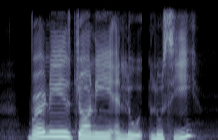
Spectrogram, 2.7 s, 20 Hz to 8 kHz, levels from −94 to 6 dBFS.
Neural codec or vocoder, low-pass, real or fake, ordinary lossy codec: none; 7.2 kHz; real; none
